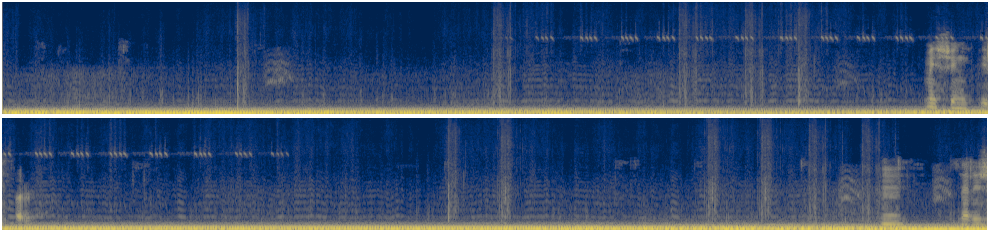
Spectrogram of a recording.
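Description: Footsteps crunch steadily on the ground outdoors.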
